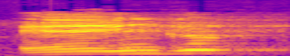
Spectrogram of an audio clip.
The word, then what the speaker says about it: ऐं: उस ऐं ह्रीं क्लीं, देखिए अब आपकी इसकी उच्चारण ध्वनि, एंग, रींग, क्लींग। मैं ग की ध्वनि के साथ उसकी बात बता रहा हूं।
